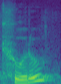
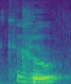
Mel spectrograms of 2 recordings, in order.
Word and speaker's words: cwrw: So you pronounce it Cwrw. Cwrw. Cwrw.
